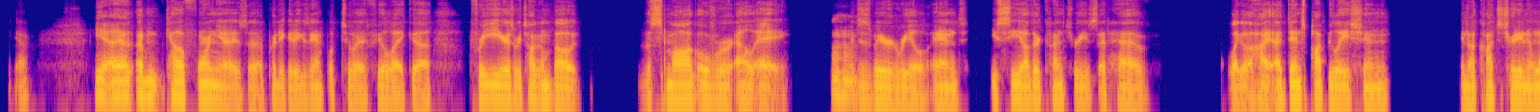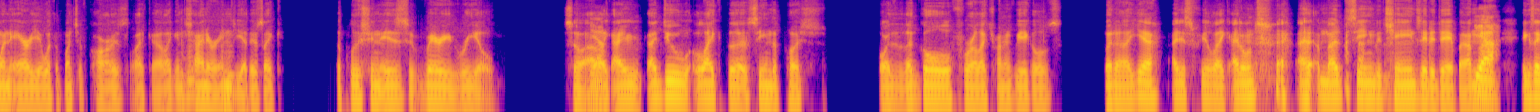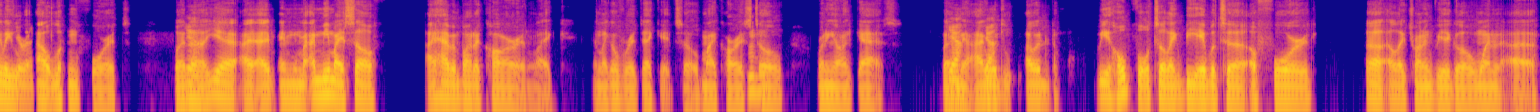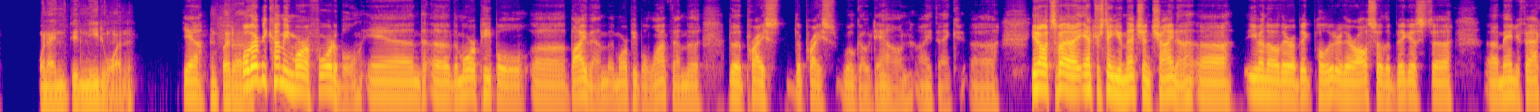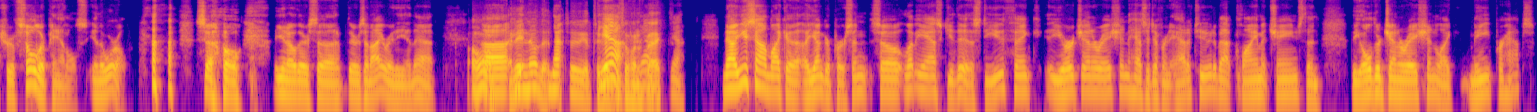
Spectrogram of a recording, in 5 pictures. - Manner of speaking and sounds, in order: tapping; chuckle; chuckle; laughing while speaking: "So"; other background noise
- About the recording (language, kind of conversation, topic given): English, unstructured, How will climate change affect future generations?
